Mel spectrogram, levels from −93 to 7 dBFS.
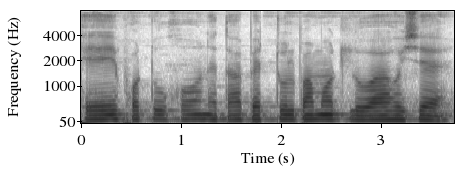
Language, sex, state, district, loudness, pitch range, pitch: Assamese, male, Assam, Sonitpur, -14 LUFS, 115-120 Hz, 115 Hz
